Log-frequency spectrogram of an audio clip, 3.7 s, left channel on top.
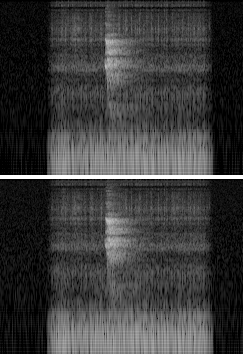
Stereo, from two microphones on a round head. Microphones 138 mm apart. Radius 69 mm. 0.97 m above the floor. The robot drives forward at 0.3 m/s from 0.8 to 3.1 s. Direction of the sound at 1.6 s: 55° left (ahead or behind).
